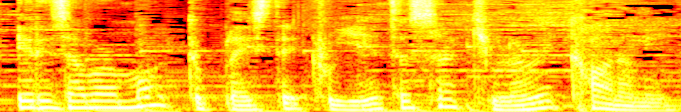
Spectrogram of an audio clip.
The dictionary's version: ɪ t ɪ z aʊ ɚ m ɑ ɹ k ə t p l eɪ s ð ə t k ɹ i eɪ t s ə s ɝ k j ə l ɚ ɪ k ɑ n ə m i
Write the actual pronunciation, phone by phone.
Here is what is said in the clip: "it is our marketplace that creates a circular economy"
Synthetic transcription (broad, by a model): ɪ t ɪ z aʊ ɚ m ɑ ɹ k ə t p l eɪ s ð ə t k ɹ i eɪ t s ə s ɝ k j ə l ɚ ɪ k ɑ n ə m i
